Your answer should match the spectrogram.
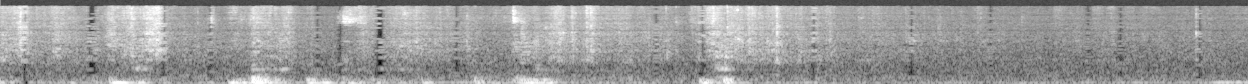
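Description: Faint rustling of folded paper slips and a cloth towel as a hand stirs the slips in a bowl, in several short bursts with soft low bumps, dying away about two-thirds of the way through.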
